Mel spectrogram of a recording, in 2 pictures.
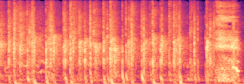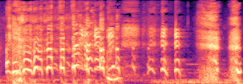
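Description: An audience claps in quick, steady bursts for about three seconds, then cheering, whooping and laughter take over, with rising excited voices and a final swell of clapping.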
